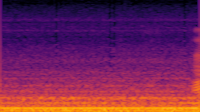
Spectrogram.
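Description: Steady low rumble of a vehicle running, heard from inside its cab, with no change in pitch or level.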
